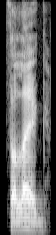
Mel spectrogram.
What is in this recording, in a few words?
"leg", English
